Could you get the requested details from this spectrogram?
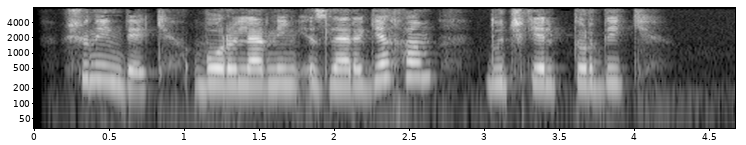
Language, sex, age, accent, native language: Uzbek, female, 18-24, Qoraqalpog'iston, Tajik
